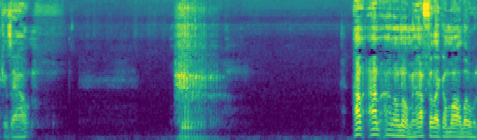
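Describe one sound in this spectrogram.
A young man speaks close to a phone microphone, in short bursts between pauses.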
